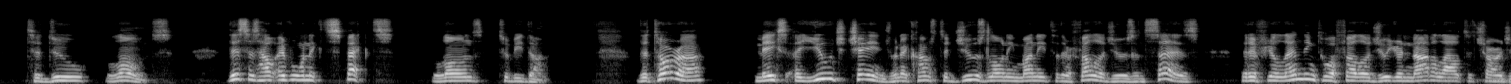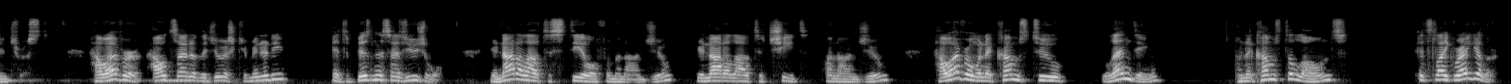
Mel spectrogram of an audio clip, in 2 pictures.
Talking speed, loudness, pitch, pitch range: 170 wpm, -18 LUFS, 175 Hz, 150-205 Hz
